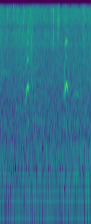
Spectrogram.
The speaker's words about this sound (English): So you bought a puppy for your kid for Christmas?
